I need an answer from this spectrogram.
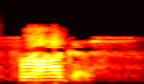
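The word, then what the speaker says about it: sphragos (σφραγίς): It's pronounced like this, sphragos.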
